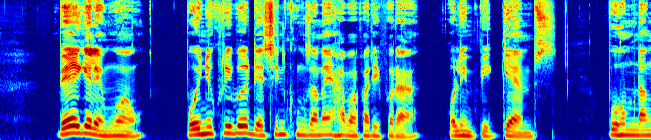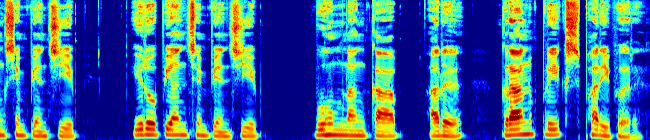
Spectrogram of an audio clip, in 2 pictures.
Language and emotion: Bodo, neutral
